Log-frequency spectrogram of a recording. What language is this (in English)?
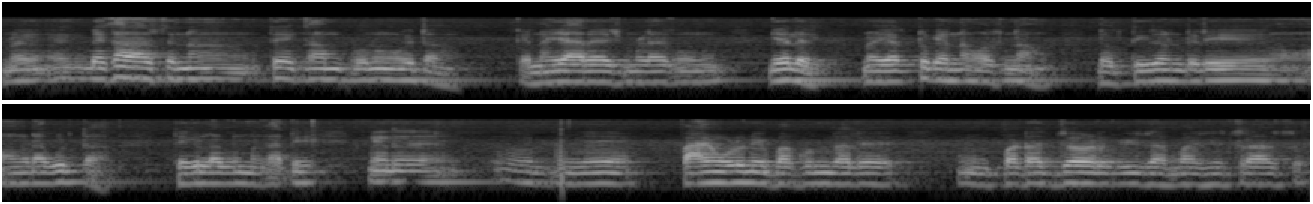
Konkani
